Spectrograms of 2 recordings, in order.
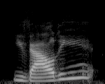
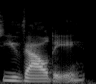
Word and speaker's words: Uvalde: And so I was like, oh my God, how do you say Uvalde? Uvalde? Oh, I already messed it up. Okay, it's Uvalde.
